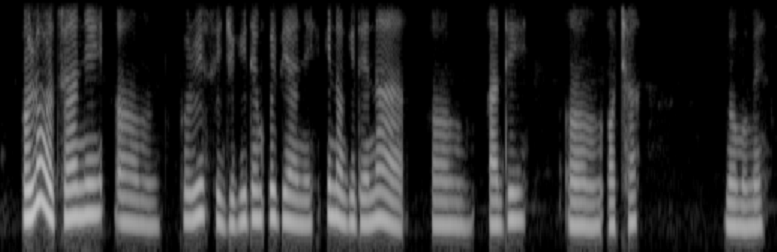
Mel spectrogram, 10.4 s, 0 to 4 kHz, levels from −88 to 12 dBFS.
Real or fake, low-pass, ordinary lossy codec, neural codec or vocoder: real; 3.6 kHz; Opus, 24 kbps; none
